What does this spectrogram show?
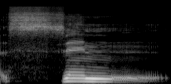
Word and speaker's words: Centauro: people i checked out uh sintorio hmm i think that's how you pronounce this it's uh yes centauro c-e-n-t-a-u-r-o right it's a remake of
